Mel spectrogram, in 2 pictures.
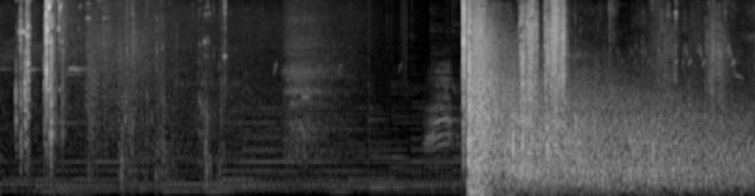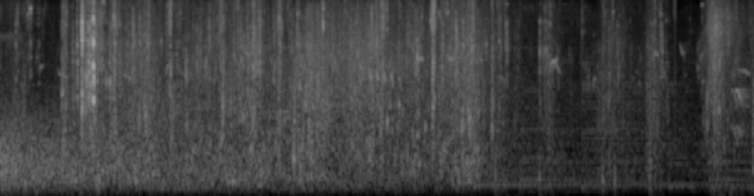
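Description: A gun fires during small game hunting outdoors, one loud close blast after a few seconds that rolls off into a long echoing decay, with faint bumps and handling noise before and after.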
